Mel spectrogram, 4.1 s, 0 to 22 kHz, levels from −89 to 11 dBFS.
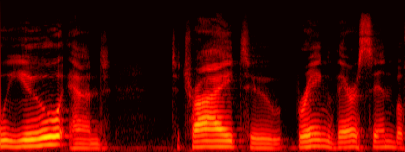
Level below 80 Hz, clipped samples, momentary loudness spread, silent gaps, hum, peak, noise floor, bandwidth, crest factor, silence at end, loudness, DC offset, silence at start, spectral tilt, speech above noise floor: -74 dBFS; under 0.1%; 17 LU; none; none; -16 dBFS; -70 dBFS; 14 kHz; 16 dB; 0 s; -31 LUFS; under 0.1%; 0 s; -7 dB/octave; 38 dB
